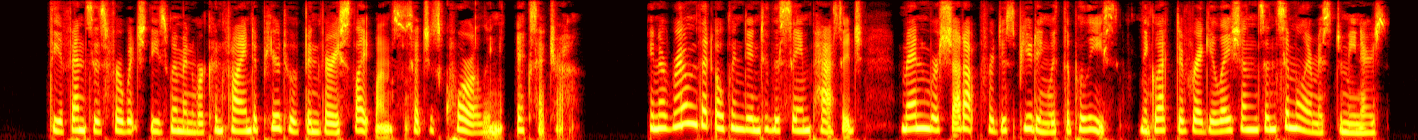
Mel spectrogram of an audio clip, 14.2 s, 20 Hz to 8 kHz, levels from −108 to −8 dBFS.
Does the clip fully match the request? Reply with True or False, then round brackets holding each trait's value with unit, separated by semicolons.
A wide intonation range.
False (3.4 semitones)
